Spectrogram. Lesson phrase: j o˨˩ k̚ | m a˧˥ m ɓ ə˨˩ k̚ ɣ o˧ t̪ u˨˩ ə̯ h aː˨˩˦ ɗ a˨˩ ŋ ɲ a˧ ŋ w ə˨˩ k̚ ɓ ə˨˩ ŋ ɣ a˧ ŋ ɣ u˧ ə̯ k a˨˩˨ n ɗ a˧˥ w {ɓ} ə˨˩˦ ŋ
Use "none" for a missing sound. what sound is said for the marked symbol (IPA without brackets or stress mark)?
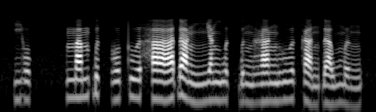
m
